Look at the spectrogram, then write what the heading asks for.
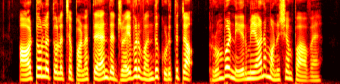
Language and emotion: Tamil, happy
